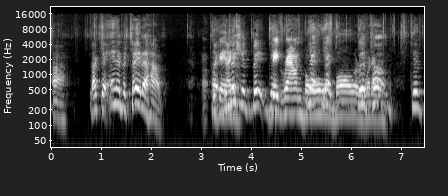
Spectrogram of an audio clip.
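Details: Adult speaker; ordinary speech.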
